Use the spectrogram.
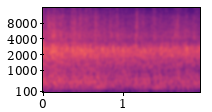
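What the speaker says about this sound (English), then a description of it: "I knew you were going to get clapped for that" Audience applause at the Women In The World Summit 2019, a steady dense wash of clapping from a crowd that holds at an even level for the whole stretch without any voices over it.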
